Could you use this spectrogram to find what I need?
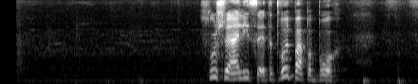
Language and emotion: Russian, angry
